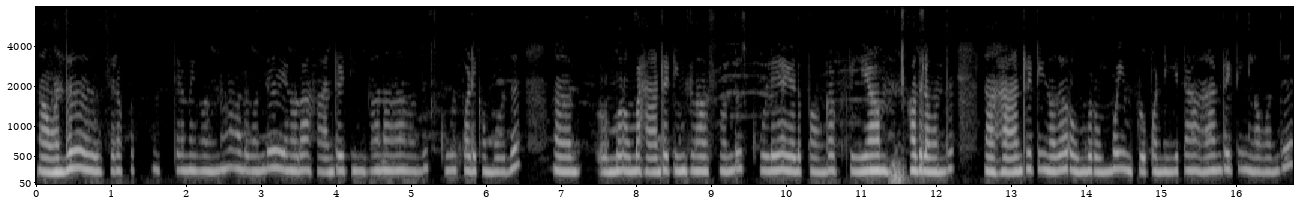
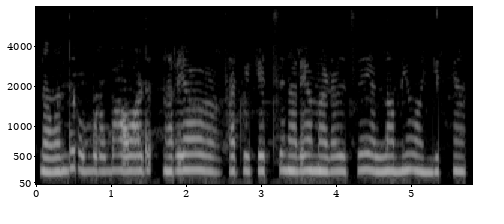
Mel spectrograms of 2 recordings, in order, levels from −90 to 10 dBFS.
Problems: low volume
